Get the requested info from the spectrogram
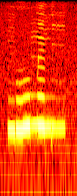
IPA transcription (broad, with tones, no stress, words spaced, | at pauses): ŋoː˨˦mɛ̃˦ni˦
